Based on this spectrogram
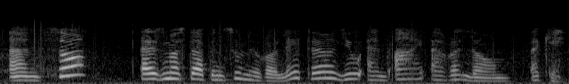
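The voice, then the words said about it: Fake French accent. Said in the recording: “you can drop that phony French accent”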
